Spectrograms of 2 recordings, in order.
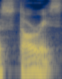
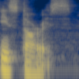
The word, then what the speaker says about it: stories: Na palavra stories também, é muito comum que as pessoas errem adicionando uma vogal ali onde não tem, falando stories, stories, stories. O correto é stories. Você só pronuncia o som de S, stories, e termina a palavra stories. Só o S, stories, e não stories, stories. Não se deve adicionar a vogal I ali no início.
